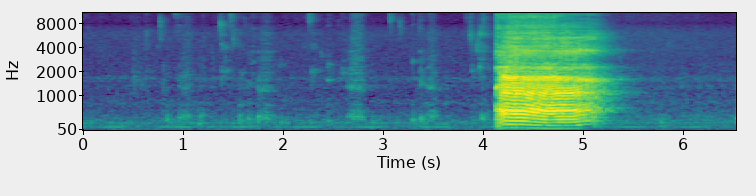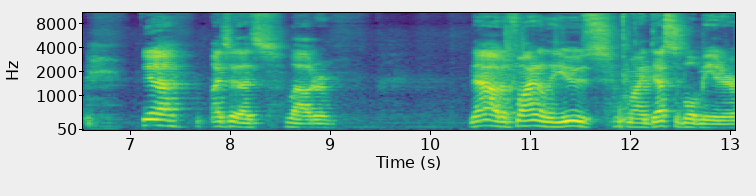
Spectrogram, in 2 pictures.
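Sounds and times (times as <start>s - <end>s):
man burping loudly: 4.2s - 5.3s.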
